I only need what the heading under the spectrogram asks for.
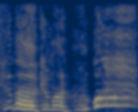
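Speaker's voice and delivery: very high, very slow, drawn-out yell. Retelling a movie scene where he yells at Tom, imitating Samuel L. Jackson yelling. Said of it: "He's like yelling at Tom".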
